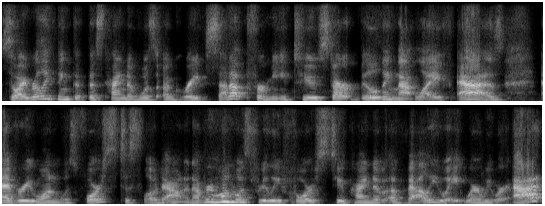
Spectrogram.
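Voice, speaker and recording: At a moderate pace and with hardly any pauses, a woman speaks in a medium-pitched voice with ordinary pitch variation. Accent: American. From upstate New York. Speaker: business owner, brand designer. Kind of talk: podcast interview. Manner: conversational, many fillers.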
